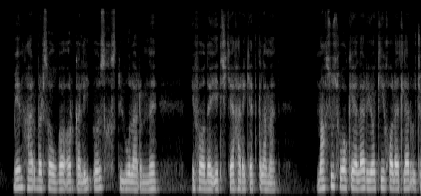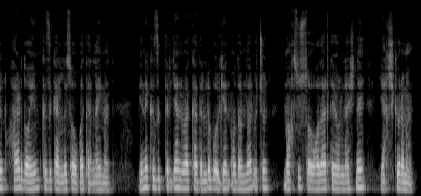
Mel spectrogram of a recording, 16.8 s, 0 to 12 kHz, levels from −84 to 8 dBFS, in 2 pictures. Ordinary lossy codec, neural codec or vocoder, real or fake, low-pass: MP3, 96 kbps; none; real; 9.9 kHz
